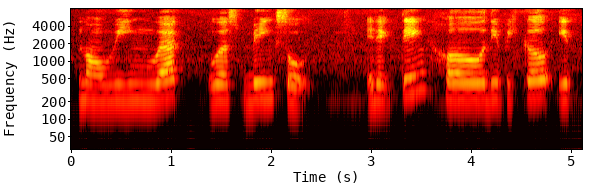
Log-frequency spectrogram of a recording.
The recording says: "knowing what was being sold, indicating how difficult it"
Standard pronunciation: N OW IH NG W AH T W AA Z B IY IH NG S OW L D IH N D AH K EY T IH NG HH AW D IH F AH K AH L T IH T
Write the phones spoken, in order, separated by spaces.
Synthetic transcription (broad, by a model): N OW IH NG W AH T W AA S B IY IH NG S OW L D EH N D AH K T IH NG HH AW D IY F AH K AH L IH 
